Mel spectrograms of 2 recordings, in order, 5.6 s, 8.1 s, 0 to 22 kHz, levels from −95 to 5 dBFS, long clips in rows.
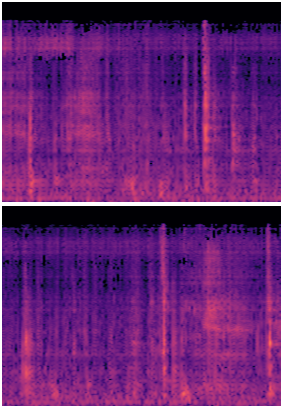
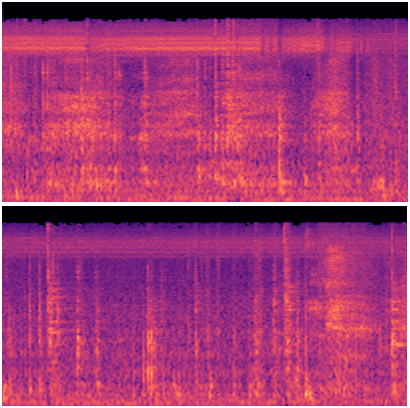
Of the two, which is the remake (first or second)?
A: first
